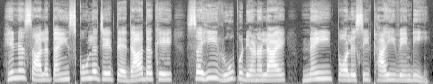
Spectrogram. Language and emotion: Sindhi, neutral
